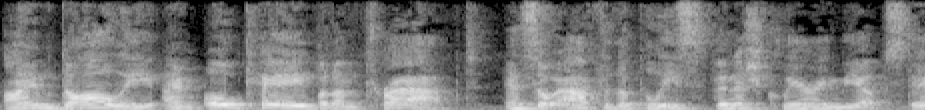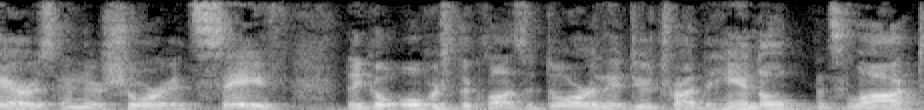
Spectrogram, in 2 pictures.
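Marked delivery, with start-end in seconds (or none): 0.0-2.4 loud high-pitched yelling. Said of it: "she yells back".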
